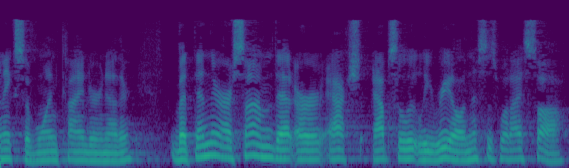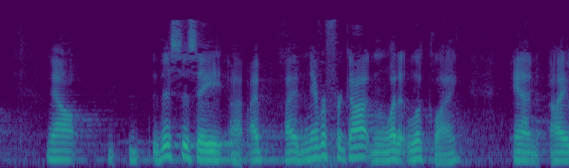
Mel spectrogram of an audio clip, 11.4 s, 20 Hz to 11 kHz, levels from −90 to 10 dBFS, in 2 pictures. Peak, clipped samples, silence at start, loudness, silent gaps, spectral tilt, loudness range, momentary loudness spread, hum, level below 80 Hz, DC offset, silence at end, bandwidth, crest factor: -20 dBFS; under 0.1%; 0 s; -38 LUFS; none; -6.5 dB/octave; 3 LU; 10 LU; none; -74 dBFS; under 0.1%; 0 s; 7.6 kHz; 18 dB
